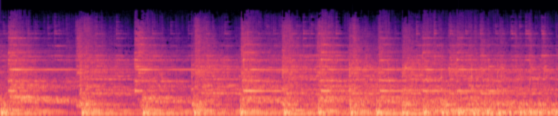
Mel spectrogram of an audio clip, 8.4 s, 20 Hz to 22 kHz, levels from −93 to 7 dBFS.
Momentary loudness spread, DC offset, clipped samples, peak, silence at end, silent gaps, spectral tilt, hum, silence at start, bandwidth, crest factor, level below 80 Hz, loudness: 5 LU; under 0.1%; under 0.1%; 0 dBFS; 0 s; none; -5.5 dB/octave; none; 0 s; 13 kHz; 10 dB; -24 dBFS; -11 LUFS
